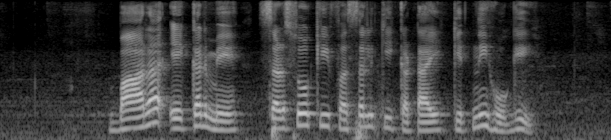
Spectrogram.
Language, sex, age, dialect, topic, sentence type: Hindi, male, 18-24, Marwari Dhudhari, agriculture, question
